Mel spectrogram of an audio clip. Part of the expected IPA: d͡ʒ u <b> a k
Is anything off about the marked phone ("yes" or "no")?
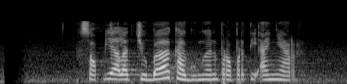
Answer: no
